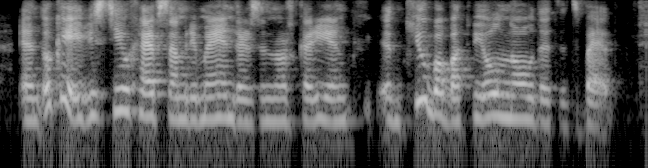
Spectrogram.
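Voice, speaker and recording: A woman with a medium pitch speaks in a Russian accent. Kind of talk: casual interview chat.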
